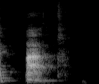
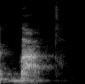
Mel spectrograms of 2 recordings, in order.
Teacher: Aí você vai dizer, não, porque são bilabiais. Então, onde residiria a diferença entre P e B? Aí você olha e diz, um é desvozeado e o outro é vozeado. Essa diferença no vozeamento, ela é tão distintiva, ela é tão marcante, que ela é capaz de gerar palavras diferentes.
